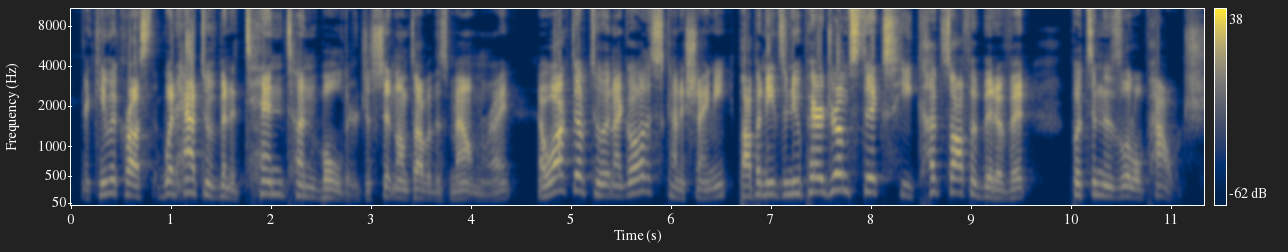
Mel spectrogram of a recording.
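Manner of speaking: ordinary delivery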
